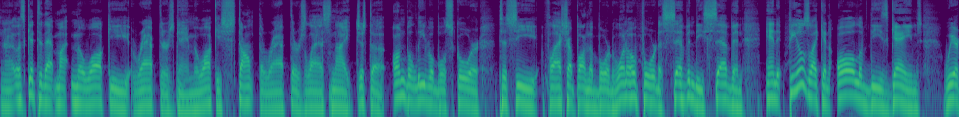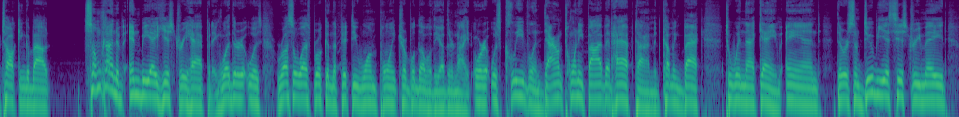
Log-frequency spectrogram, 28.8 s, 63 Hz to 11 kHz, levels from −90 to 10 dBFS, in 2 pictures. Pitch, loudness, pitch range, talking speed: 120 Hz, -27 LUFS, 105-135 Hz, 170 wpm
